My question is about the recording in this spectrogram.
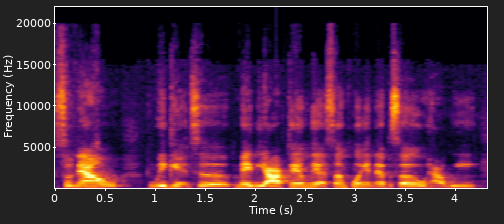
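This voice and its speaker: A woman's voice: medium pitch, little pitch movement, fairly quick. Young woman with a retainer lisp. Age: young adult. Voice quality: slight lisp from wearing retainers. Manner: speaking with retainers in. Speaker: podcast host. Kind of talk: casual chat.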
